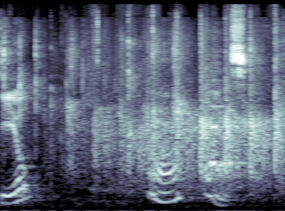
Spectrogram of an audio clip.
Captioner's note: audience applauding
